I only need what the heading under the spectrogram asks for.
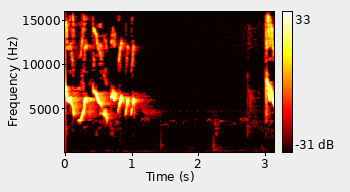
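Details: Oriental white-eye making "wit wit" calls in a training recording: an excited cluster of shrill downslurred whistles during the first second, then quiet, ending with one more sharp note.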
